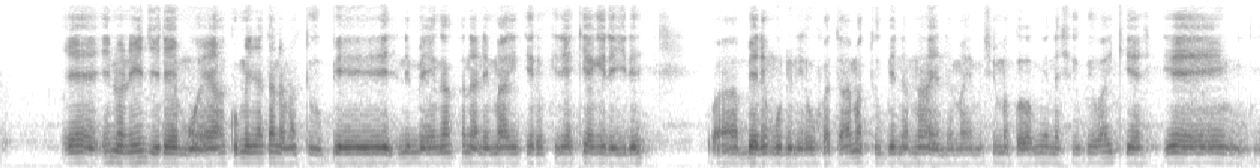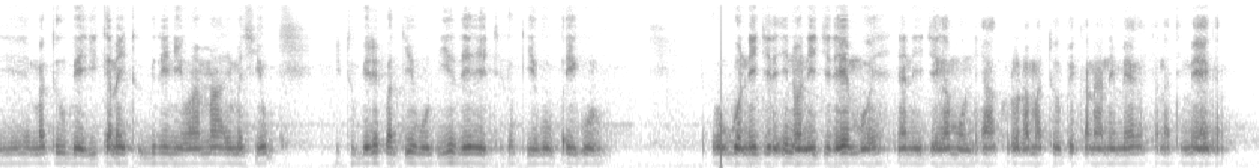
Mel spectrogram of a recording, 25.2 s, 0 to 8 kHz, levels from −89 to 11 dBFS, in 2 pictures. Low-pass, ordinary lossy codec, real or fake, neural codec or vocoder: 7.2 kHz; none; fake; codec, 16 kHz in and 24 kHz out, 1 kbps, XY-Tokenizer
